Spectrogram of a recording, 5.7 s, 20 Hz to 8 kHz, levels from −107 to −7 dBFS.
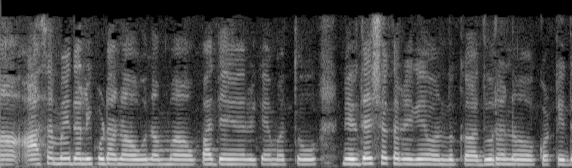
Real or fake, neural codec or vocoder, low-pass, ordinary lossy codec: fake; codec, 16 kHz in and 24 kHz out, 2.2 kbps, FireRedTTS-2 codec; 7.2 kHz; MP3, 48 kbps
